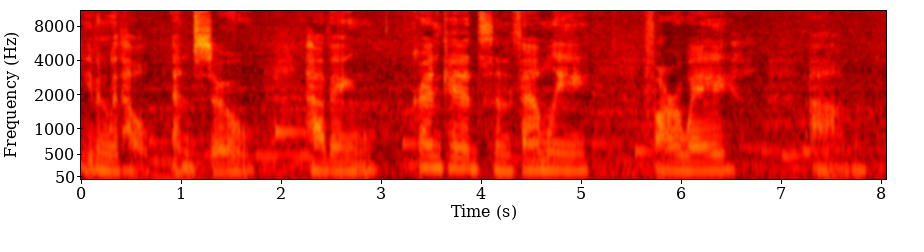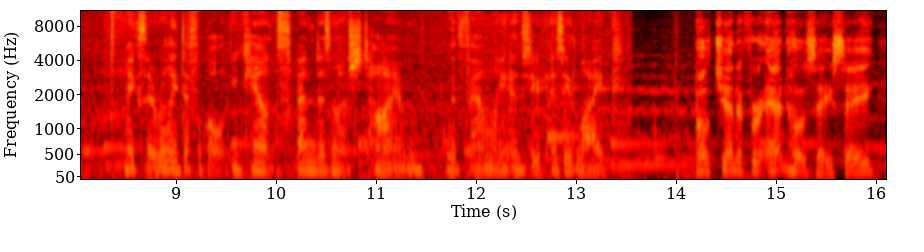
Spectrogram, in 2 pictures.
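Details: Adult woman speaking; ordinary speech.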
